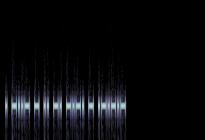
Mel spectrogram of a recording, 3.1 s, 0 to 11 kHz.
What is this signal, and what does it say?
Morse code, heard as a keyed tone, about 50 wpm, 700 Hz. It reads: EXTINCT.
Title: Pangram Challenge v2 - 50wpm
